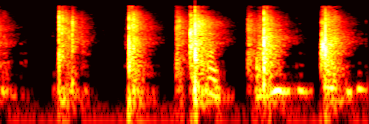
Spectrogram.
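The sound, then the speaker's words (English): Six sharp hand claps land at a steady, unhurried pace, each a crisp, bright smack with a short ringing tail and silence in between. No one speaks. “So just a nice clap.”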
